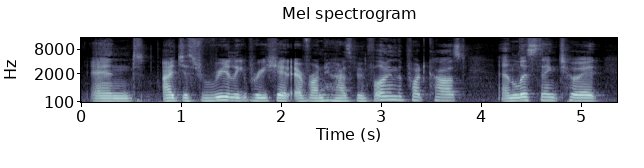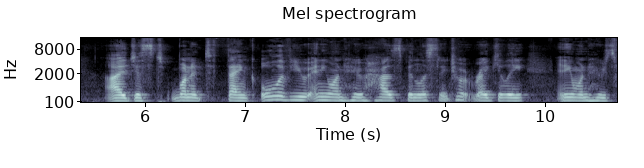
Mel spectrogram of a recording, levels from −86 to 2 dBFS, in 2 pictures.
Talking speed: 190 wpm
